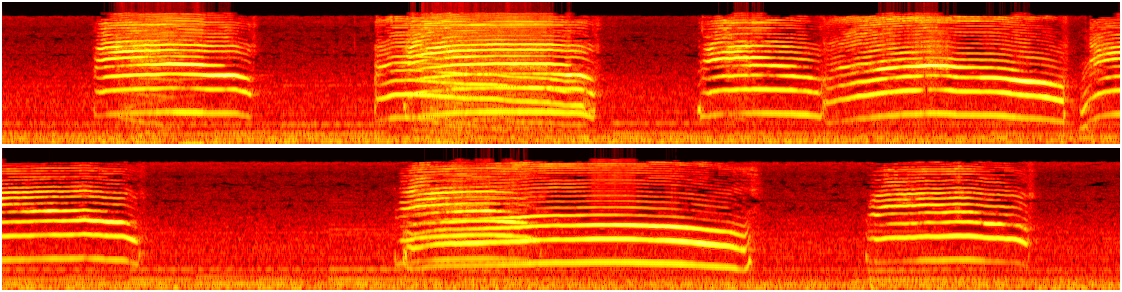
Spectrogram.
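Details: Seven strong, drawn-out kitten meows come one after another with brief silences between them, over faint background music. The kittens are described as hungry, scared, lonely or angry.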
